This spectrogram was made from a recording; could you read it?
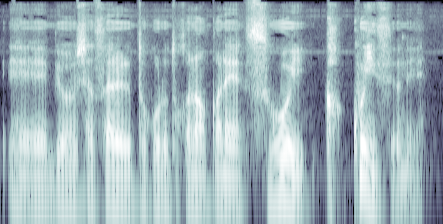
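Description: A man co-hosting a podcast, talking casually about films in a halting, storytelling way. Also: fairly low pitch, steady tone, a little mellow, slightly rough, dry recording. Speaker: podcast co-host. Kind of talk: casual film discussion.

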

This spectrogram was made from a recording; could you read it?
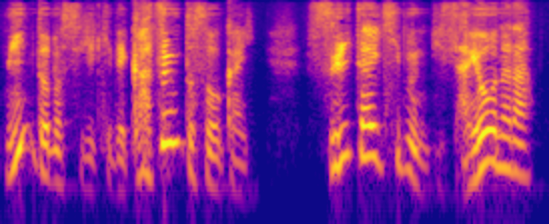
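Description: Man putting on a high-pitched, peppy commercial pitchman. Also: wildly swooping pitch, husky, no room sound, clean studio sound, heavily acted. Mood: peppy, salesy. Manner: emphatic, drawn-out slogans. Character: peppy over-the-top male pitchman in a parody commercial. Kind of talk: exaggerated radio commercial read.

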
